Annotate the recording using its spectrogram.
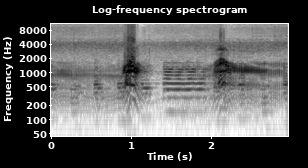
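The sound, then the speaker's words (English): A low, sustained dog-like growl, voiced by a person imitating the dog Wolf, rises into two sharper, louder snarling bursts about a second apart, fairly loud throughout. “Wolf dropped his sandwich and began to growl.”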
